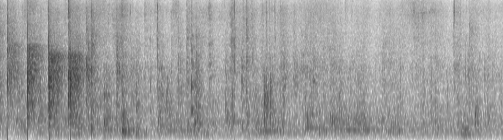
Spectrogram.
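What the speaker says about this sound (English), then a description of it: "When I clap my hands." A teacher claps her hands in a classroom, a quick burst of several sharp claps near the start, followed by quieter rustling and small room noises.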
